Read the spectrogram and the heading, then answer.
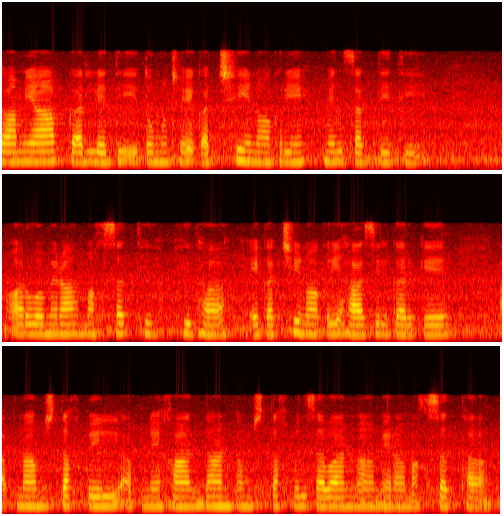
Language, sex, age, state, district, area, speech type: Urdu, female, 30-45, Telangana, Hyderabad, urban, spontaneous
